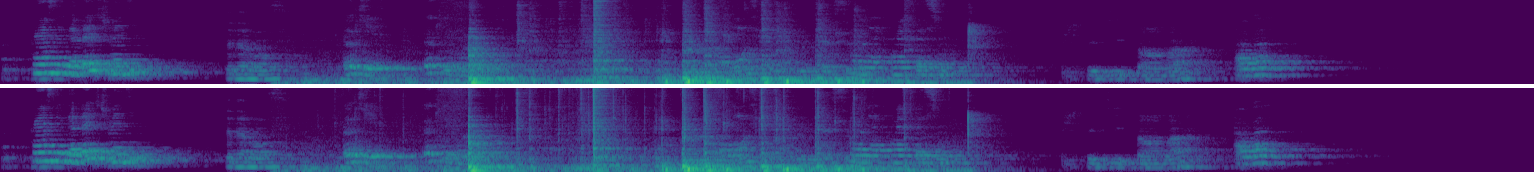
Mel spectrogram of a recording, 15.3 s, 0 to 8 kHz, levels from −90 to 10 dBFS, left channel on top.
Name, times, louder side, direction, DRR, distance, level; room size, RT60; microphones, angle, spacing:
voice 1, 0.3-1.4 3.4-3.8 4.2-5.1 7.2-7.4 8.5-9.5 12.3-12.7, equal, 65° right, -4 dB, 0.8 m, -45 dB
voice 2, 2.2-2.9 4.5-4.8 6.9-8.7 10.6-11.9, equal, 30° right, -2 dB, 0.5 m, -52 dB
sound 1, 2.7-9.7, right 1 dB, 85° right, 0.4 m, -38 dB
2.5 x 2.2 x 2.5 m, 1.4 s
head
